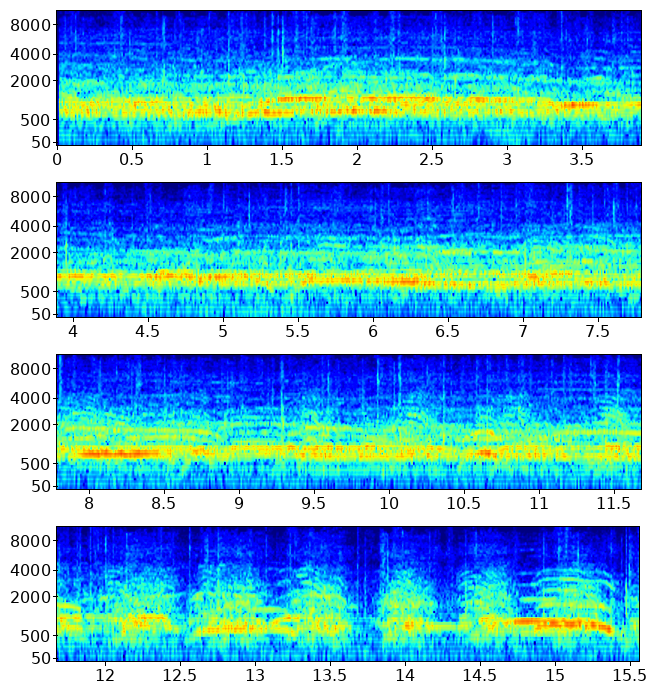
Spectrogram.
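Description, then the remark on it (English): A large crowd of Apple Store staff, reporters and Apple fans hoots and cheers loudly and continuously as a man walks out of the store, many voices overlapping into a roar, with sharp bursts of clapping breaking through toward the end. “And he's walking out of the store and all the staff is there and there's like reporters there and like Apple fans there and they're all like going nuts and like hooting and clapping.”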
